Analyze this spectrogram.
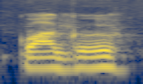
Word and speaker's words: Guo Gu: It's usually very hard to pronounce my name. If you just remember guacamole, Guogu, and you'll be fine.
